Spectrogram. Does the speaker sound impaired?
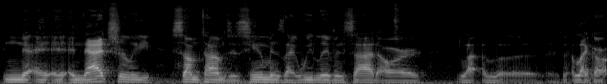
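Yes: stuttering; noticeable stutter heard on earlier podcast recording about a year ago, expects to stutter on this podcast; here repeated sounds, prolonged sounds.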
